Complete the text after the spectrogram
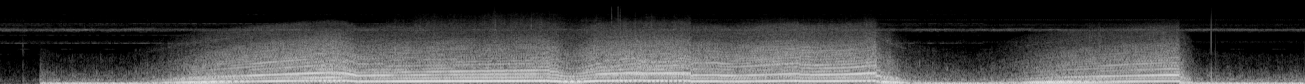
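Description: A car engine revs up and shifts gears as it accelerates, then drops and revs again.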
